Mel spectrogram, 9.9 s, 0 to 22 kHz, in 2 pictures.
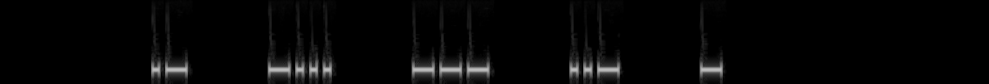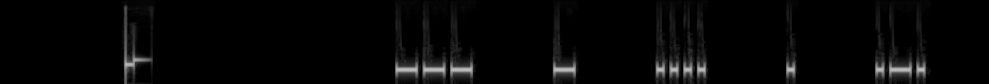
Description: Morse code, heard as a keyed tone, about 34 wpm, spaced as for 16 wpm, 690 Hz. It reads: ABOUT OTHER
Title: 4x Character Spacing - Top 100 Words - 35wpm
